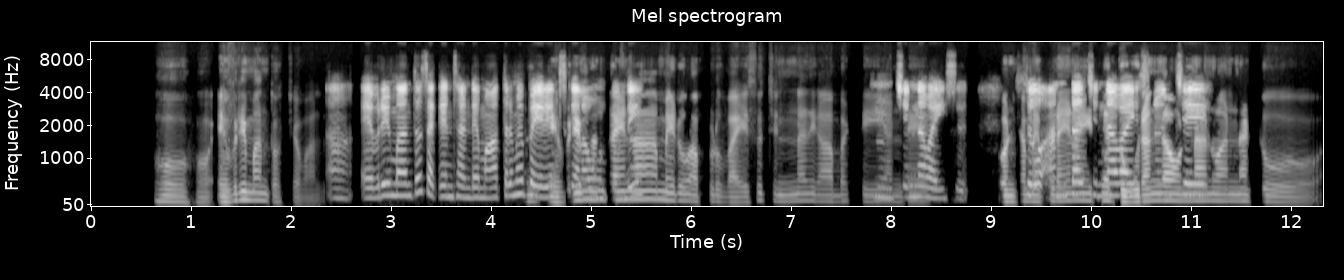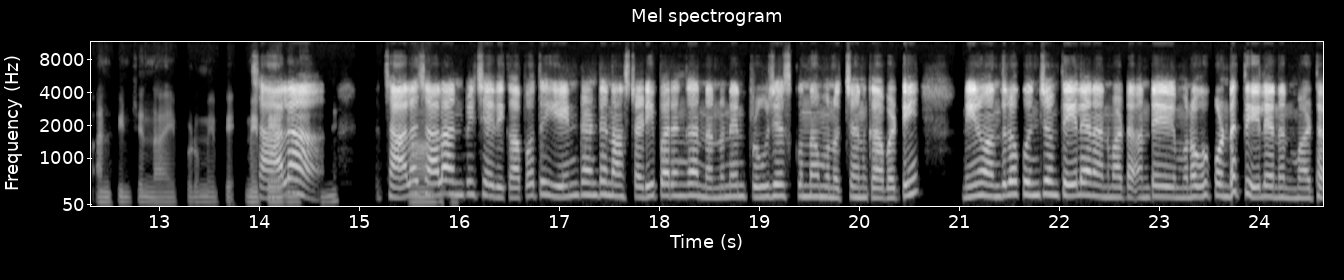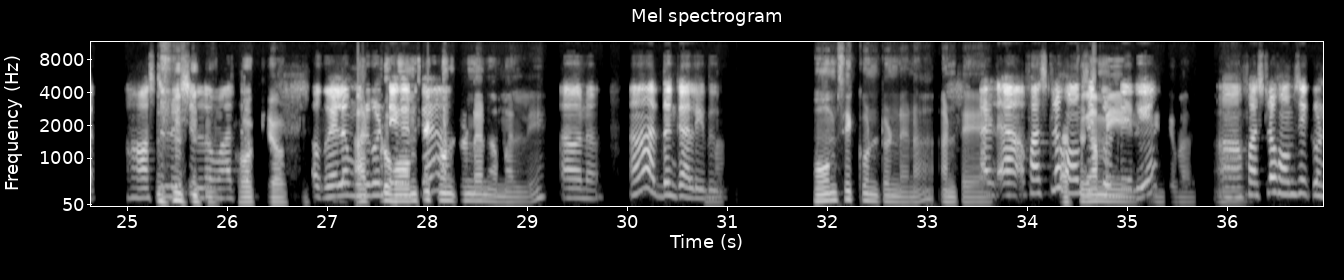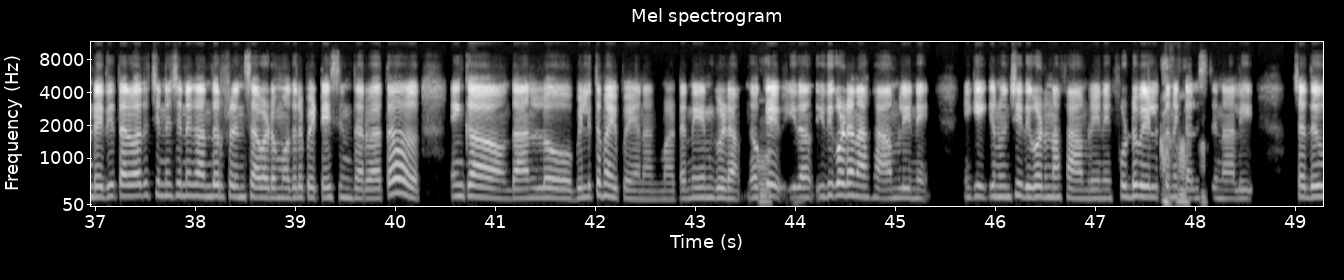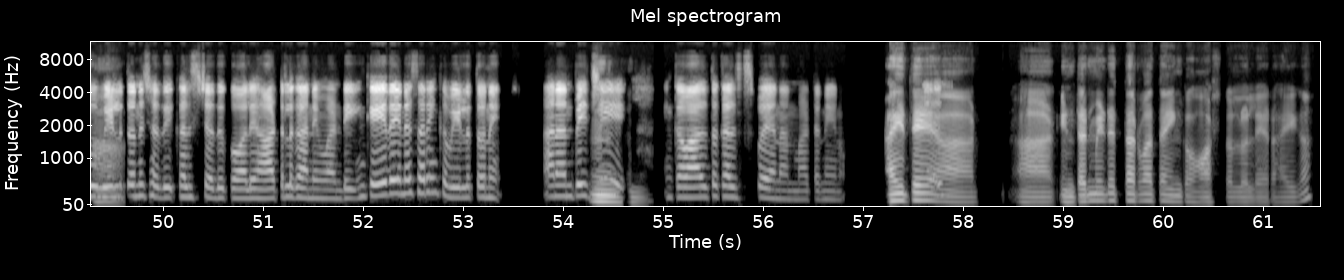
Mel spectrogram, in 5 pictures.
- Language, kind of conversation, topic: Telugu, podcast, కుటుంబాన్ని సంతోషపెట్టడం నిజంగా విజయం అని మీరు భావిస్తారా?
- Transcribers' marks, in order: in English: "ఎవ్రీ"; in English: "ఎవ్రీ"; in English: "సెకండ్ సండే"; in English: "పేరెంట్స్‌కి యలో"; in English: "ఎవ్రీ"; in English: "సో"; in English: "పేరెంట్స్‌ని"; in English: "స్టడీ"; in English: "ప్రూవ్"; giggle; in English: "హోమ్‌సిక్"; in English: "హోమ్‌సిక్"; in English: "అండ్"; in English: "ఫస్ట్‌లో హోమ్‌సిక్"; in English: "ఫస్ట్‌లో హోమ్‌సిక్"; chuckle; in English: "యెస్"; in English: "ఇంటర్మీడియేట్"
